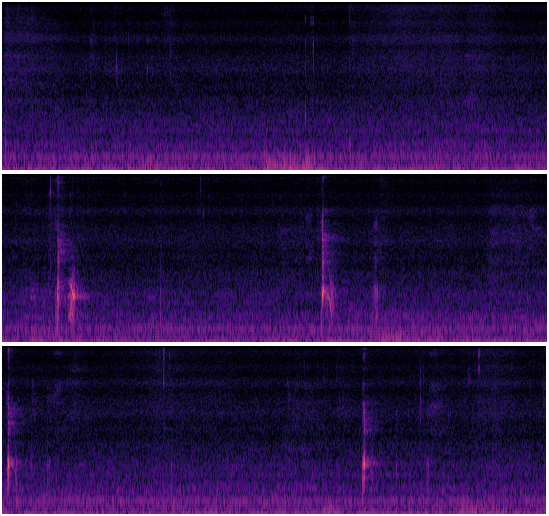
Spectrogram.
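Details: Brief, sharp, involuntary hiccups recurring every few seconds in a quiet room with a steady low hum.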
